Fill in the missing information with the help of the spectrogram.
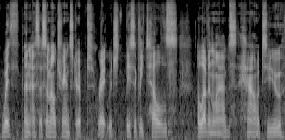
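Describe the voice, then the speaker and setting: A man hosting his own video talks viewers through his screen at a measured pace, his creaky, medium-pitched voice staying fairly level. The walkthrough is casual, packed with fillers and "right?" tags, with a touch of hiss or hum.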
